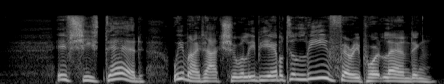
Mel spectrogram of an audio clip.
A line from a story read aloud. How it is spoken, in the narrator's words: Beauty cried, unable to hide her excitement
